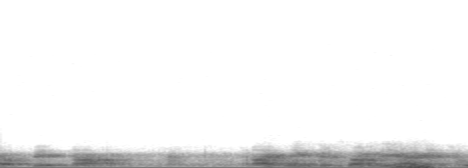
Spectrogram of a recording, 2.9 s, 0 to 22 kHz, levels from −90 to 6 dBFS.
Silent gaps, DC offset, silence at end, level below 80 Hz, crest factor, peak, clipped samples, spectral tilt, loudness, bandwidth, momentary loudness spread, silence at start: none; 2%; 0 s; -44 dBFS; 18 dB; -14 dBFS; under 0.1%; -10.5 dB/octave; -32 LUFS; 3.7 kHz; 17 LU; 0 s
